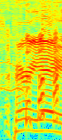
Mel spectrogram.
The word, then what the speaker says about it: Perrier: Perrier is actually pronounced Perrier. – Yeah.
